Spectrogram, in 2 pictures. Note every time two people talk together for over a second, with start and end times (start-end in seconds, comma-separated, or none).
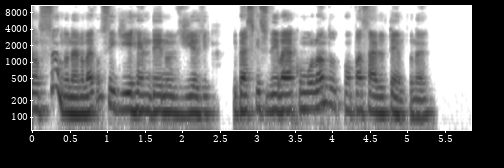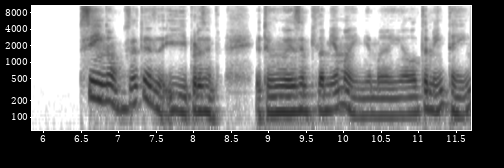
none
